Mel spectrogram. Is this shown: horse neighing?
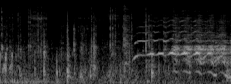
yes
